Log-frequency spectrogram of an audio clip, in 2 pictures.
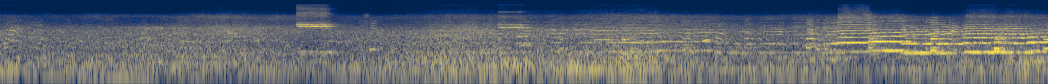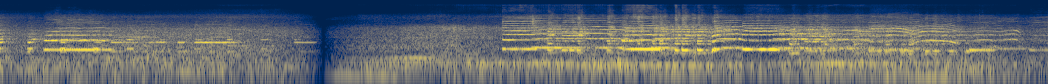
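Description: Tour buses' musical air horns (basuri or "telolet" horns) playing stepped multi-note tunes as the buses pass, over road traffic noise. The tunes come in two long spells, from about ten seconds in and again near the end, with a short loud burst about four seconds in.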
